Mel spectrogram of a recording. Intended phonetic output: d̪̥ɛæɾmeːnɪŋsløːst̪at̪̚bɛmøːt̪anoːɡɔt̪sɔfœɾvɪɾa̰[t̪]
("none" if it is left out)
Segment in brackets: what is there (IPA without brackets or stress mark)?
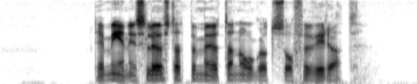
t̪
